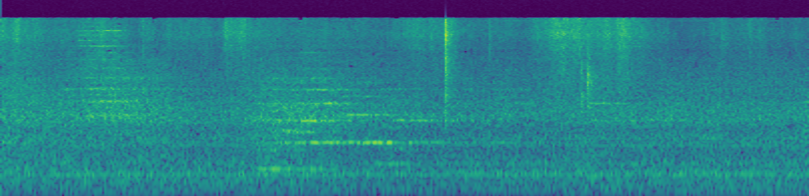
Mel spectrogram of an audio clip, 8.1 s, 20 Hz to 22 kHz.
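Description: R142A subway car standing in a station with its doors open: a steady hum from the car's equipment over general station noise, with a single sharp click about four and a half seconds in.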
